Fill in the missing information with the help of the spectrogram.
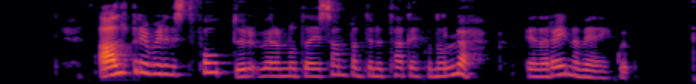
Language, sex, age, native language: Icelandic, female, 30-39, Icelandic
